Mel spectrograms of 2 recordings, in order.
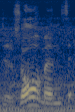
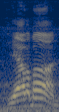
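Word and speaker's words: Des Allemands: the German Coast little town called dman and Desman is the Louisiana pronunciation of diaman the French term for of the Germans there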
